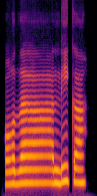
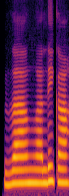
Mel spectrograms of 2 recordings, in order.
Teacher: باریک آواز کے ساتھ، یعنی کہ دونوں دانتوں کے درمیان میں زبان رکھتے ہوئے پڑھیں گے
